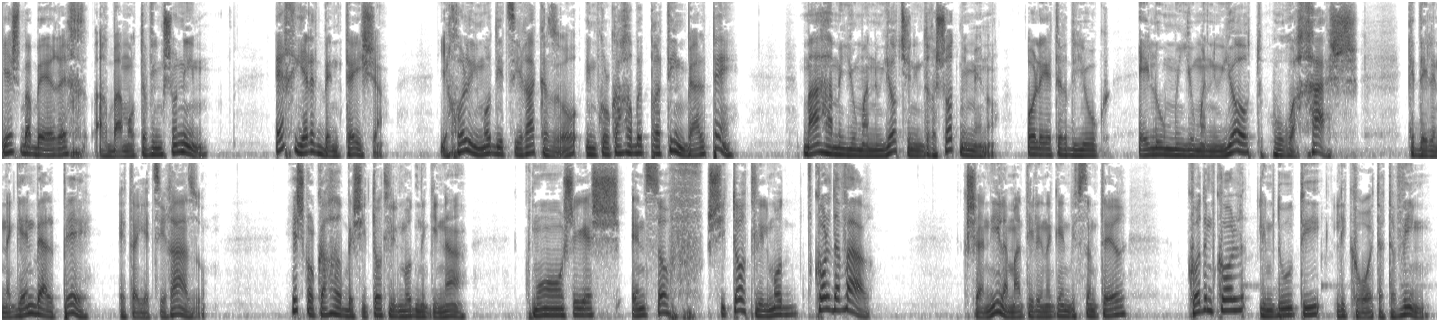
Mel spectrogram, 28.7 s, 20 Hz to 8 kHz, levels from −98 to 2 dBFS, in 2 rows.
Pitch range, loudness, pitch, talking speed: 100-125 Hz, -21 LUFS, 110 Hz, 135 wpm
